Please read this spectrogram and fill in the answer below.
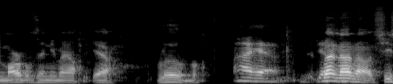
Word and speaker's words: Louisville: Louisville. I have. But no. She said you have to say it like that. Louisville. Louisville. Louisville. Louisville. Louisville. You keep saying Ville. It's Vol. Louisville. Vol.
